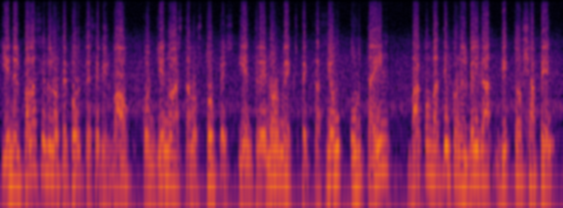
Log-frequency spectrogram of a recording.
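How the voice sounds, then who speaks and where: A man's voice: mid-range voice, moderate pace, few pauses, bright, forceful tone. Vintage Castilian newsreel narrator, male, noisy soundtrack. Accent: Castilian Spanish. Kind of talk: scripted 1960s Spanish newsreel narration.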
